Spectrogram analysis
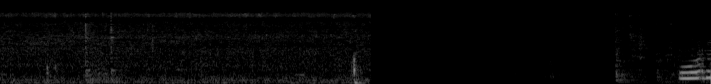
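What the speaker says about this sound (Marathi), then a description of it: "पूर्ण असं हे सगळं खरपूस भाजेपर्यंत तेलात त्याचं गुणधर्म उतरेपर्यंत तेल तापवत ठेवायचं" Herbs frying in hot oil for homemade ayurvedic hair oil, a close, steady crackling sizzle with occasional stirring scrapes, then a quiet pause before the sizzling and clattering return.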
